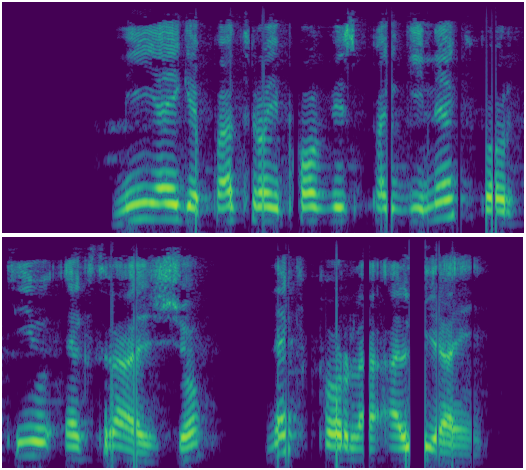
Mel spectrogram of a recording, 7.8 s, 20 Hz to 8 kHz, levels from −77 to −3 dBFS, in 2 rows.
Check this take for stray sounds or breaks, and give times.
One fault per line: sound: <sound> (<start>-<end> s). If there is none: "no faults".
sound: dropout (7.0-7.1 s)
